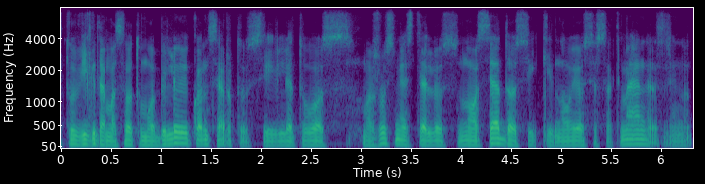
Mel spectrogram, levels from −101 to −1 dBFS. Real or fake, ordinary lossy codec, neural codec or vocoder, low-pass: real; Opus, 16 kbps; none; 7.2 kHz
